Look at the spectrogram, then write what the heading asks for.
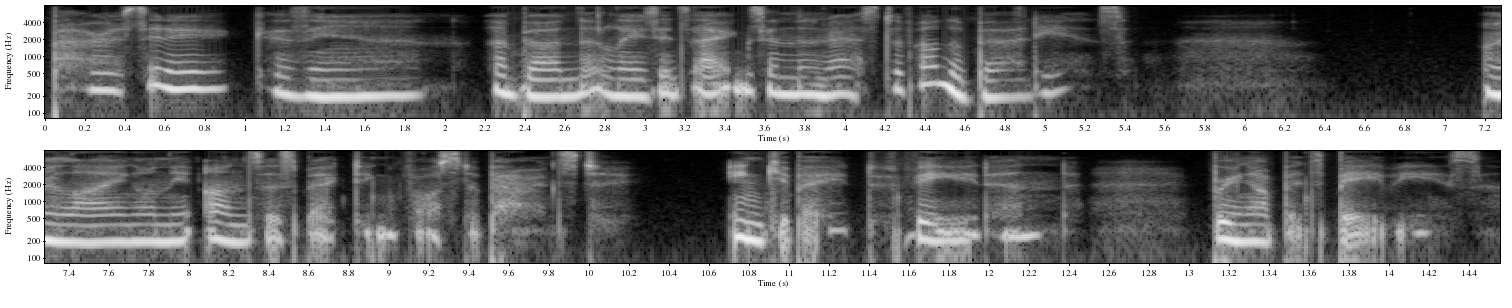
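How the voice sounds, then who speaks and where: A woman playing an affectionate, teasing girlfriend in an intimate bedtime roleplay, whispering softly and unhurriedly up close to the microphone. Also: medium pitch, slow pace, no room sound, heavily acted. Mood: playfully indignant. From Australia. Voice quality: soft, breathy whisper. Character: affectionate, teasing, nerdy young Australian girlfriend in bed. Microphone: close microphone, dry.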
